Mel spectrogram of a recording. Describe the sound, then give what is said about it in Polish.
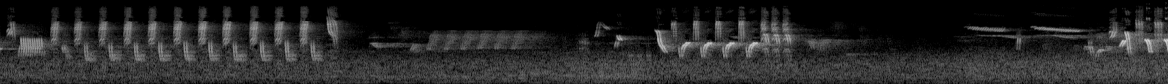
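A common nightingale, of the kind heard along the walking path in Lipówka, Poland, in May and June, sings alone, clear: a fast run of repeated notes, then a buzzy trill, bright whistles and a rich chattering phrase, separated by short pauses. “Ptaki spotykane przy naszej ścieżce to słowiki rdzawe. Posłuchajmy ich śpiewu.”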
